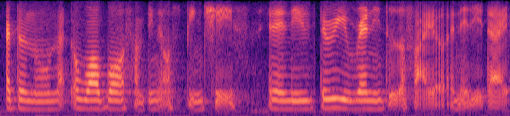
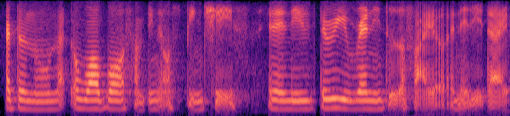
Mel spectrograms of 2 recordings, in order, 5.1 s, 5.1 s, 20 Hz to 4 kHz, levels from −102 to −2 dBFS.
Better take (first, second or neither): first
